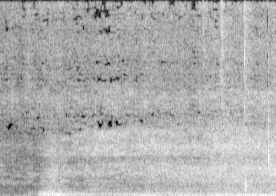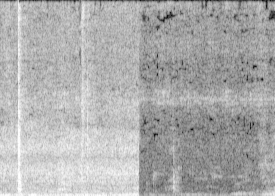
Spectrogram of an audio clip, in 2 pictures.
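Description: A low-pitched motor drone starts about half a second in, grows slightly louder and cuts off suddenly about six seconds in, with a few faint clicks over it.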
